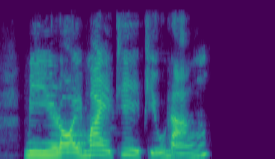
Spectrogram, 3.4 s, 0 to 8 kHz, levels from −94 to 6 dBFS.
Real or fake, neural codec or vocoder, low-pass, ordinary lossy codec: real; none; 7.2 kHz; AAC, 48 kbps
